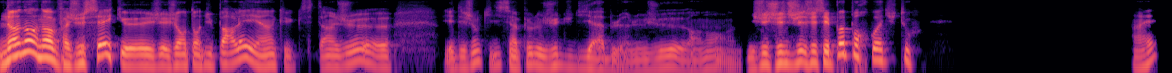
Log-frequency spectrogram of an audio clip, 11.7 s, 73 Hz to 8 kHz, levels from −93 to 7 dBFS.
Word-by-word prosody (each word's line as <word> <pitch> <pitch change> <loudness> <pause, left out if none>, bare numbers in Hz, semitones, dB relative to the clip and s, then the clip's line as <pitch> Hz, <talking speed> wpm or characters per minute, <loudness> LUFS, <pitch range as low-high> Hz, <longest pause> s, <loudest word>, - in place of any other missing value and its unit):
Non, 215 +6 +8
non, 290 -2 +8
non, 205 -1 +9
enfin 145 -9 +5
je 130 +4 -1
sais 225 - +4
que 120 -1 +1
je 120 +2 -2
j'ai 115 - -4
entendu 125 0 -4
parler, 145 - 0
hein, 120 +2 -3
que 115 -2 -13
que 110 +2 -22
c'était - - -16
un 115 0 -6
jeu, 130 +7 -6 0.3
heu, - - -16 0.5
il - - -15
y - - -6
a - - -12
des 105 +1 -9
gens 145 +9 -7
qui 150 - -18
disent: 125 +2 -13
«C'est 115 - -5
un 105 - -4
peu 125 +6 -9
le 125 -2 -5
jeu 110 +3 -7
du 115 -3 -17
diable», 100 -4 -9
le 85 +2 -14
jeu 105 +2 -8
vraiment. 85 +6 -14 0.2
Je 115 +8 -3
je 135 +3 +1
je 140 +3 0
je 150 +1 +1
sais 145 0 +3
pas 250 - +5
pourquoi 200 -7 -1
du 165 - -16
tout. - - -9 2.1
Ouais. - - -8
125 Hz, 230 wpm, -22 LUFS, 110-145 Hz, 2.1 s, non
